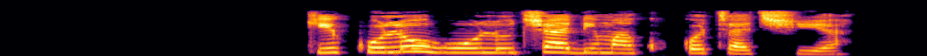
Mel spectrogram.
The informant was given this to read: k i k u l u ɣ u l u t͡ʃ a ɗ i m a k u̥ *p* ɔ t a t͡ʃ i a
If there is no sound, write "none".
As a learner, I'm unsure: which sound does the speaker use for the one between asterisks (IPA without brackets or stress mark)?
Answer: k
